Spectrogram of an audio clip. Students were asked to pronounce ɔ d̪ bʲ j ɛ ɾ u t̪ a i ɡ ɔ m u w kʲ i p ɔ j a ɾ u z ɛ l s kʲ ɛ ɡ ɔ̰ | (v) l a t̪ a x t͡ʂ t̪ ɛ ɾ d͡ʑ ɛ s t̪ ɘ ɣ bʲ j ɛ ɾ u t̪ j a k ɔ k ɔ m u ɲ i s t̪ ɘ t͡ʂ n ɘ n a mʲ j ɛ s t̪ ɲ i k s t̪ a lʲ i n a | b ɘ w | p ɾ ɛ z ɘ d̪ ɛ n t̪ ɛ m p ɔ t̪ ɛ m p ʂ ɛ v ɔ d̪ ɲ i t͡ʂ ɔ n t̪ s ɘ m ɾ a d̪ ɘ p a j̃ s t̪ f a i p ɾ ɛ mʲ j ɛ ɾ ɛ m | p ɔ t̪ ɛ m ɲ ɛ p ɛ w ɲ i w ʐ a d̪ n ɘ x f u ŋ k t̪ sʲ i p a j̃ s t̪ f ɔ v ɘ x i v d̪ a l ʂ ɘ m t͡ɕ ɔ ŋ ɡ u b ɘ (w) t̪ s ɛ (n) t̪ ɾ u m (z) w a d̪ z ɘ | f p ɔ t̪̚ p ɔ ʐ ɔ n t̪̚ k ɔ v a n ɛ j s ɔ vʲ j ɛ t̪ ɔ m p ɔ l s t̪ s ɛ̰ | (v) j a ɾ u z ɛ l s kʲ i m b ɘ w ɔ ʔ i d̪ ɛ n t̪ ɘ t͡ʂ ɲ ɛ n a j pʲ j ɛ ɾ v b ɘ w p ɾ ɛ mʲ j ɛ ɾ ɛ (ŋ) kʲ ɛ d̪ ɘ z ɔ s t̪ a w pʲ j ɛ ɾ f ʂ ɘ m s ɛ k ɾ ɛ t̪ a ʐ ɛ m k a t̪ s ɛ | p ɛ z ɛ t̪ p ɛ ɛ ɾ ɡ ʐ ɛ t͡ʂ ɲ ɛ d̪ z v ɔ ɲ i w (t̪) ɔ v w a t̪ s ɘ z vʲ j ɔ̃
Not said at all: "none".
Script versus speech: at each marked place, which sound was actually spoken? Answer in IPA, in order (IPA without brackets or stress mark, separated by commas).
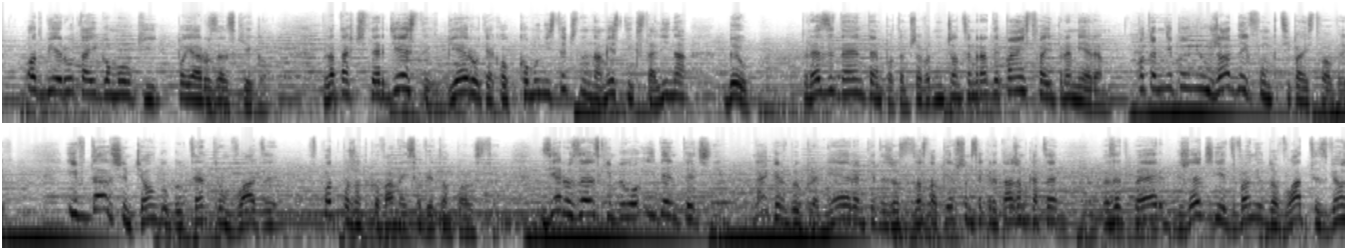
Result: v, w, n, v, z, m, d̪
